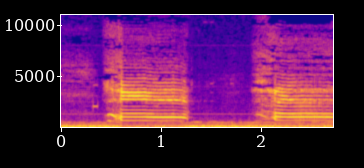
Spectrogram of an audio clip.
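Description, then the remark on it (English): Two loud, nasal honks of a goose in flight, each lasting under a second with a rising start, separated by a brief pause over a low steady rumble. No one speaks. “That's what a goose sounds like when they're flying.”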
